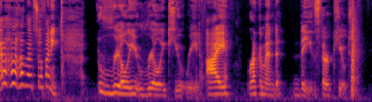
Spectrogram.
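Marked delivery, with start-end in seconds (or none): 0.0-1.0 very high, giggling, laughing out loud through words. Retelling reacting to a funny book while driving: retelling own laughing out loud. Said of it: "I laugh out loud as I'm driving".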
